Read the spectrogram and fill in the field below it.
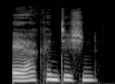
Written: aircondition

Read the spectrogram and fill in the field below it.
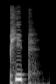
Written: pip

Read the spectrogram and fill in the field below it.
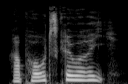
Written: rapportskriveri

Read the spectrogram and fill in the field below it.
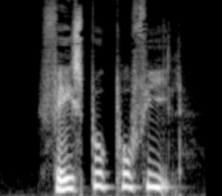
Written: facebookprofil

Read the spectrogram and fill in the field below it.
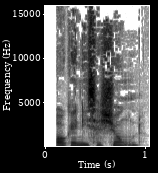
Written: organisation

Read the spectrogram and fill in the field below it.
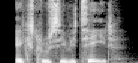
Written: eksklusivitet

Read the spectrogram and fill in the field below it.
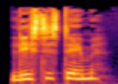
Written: listestemme

